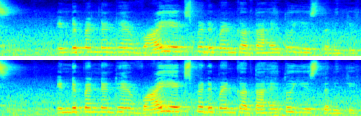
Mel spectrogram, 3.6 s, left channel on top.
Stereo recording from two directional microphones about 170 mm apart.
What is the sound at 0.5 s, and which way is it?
A woman's voice, 90° right.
